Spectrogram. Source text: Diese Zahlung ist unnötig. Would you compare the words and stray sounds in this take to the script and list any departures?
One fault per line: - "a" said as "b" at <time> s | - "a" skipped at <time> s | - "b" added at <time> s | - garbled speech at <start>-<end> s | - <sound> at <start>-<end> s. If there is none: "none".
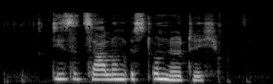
none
